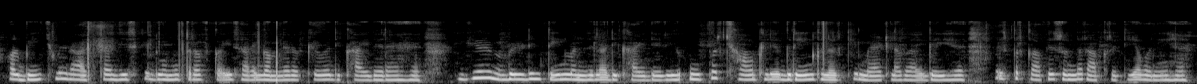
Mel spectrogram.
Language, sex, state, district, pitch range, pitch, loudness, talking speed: Marwari, female, Rajasthan, Nagaur, 210-230 Hz, 220 Hz, -17 LUFS, 215 wpm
